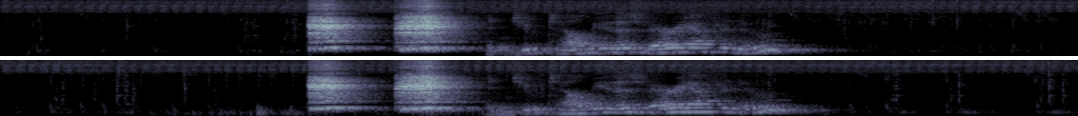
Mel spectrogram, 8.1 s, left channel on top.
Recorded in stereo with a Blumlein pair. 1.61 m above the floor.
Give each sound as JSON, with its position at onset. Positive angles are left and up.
{"t": 2.3, "sound": "a scream", "azimuth_deg": 15, "distance_m": 1.3}
{"t": 3.6, "sound": "a man speaking", "azimuth_deg": 10, "distance_m": 1.1}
